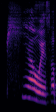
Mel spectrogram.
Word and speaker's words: 漂: 이 글자는 원래 일성입니다.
